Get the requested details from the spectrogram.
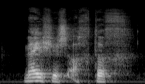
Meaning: girlish, girly, girllike
- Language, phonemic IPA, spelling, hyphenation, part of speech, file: Dutch, /ˈmɛi̯.ʃəsˌɑx.təx/, meisjesachtig, meis‧jes‧ach‧tig, adjective, Nl-meisjesachtig.ogg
